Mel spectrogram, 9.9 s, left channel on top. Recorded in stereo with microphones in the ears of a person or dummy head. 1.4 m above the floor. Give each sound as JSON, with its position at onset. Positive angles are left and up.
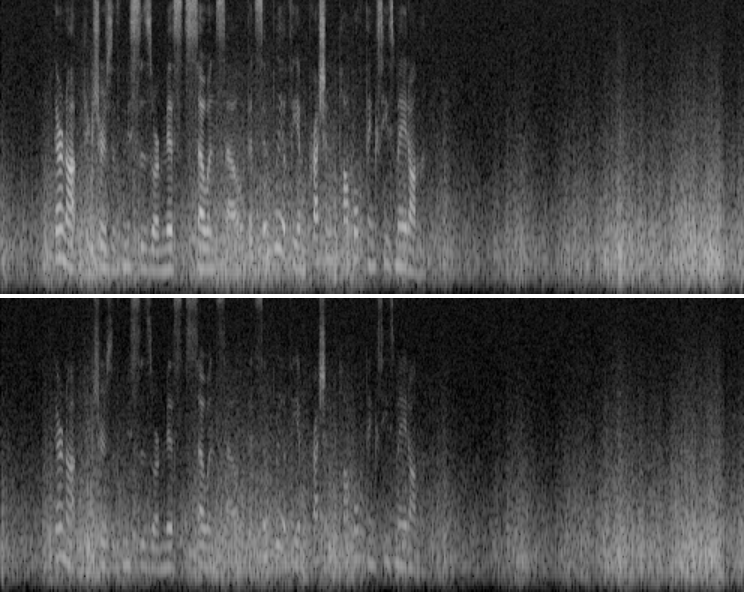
{"t": 0.7, "sound": "a woman speaking", "side_deg": 35}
